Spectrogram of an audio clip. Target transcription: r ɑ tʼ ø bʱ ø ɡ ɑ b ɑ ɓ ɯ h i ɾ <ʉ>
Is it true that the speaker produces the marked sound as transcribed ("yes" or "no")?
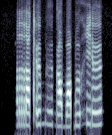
no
